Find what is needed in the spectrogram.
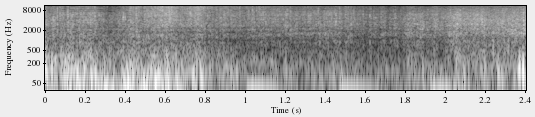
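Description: Clear plastic bag crinkled and squeezed in the hand close to a microphone, a steady crackling rustle.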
